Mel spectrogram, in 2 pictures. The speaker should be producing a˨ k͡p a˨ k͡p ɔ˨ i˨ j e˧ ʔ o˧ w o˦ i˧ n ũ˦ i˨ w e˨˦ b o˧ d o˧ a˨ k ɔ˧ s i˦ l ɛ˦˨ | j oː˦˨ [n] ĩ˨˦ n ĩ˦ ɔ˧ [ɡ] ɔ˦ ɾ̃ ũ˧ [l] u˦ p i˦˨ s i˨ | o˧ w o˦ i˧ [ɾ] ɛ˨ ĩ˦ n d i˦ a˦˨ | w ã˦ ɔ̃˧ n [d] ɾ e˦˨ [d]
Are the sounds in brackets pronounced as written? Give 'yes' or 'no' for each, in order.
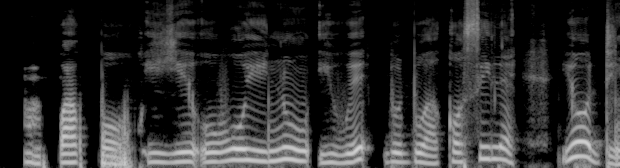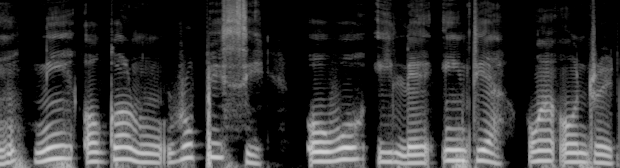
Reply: no, yes, no, no, yes, yes

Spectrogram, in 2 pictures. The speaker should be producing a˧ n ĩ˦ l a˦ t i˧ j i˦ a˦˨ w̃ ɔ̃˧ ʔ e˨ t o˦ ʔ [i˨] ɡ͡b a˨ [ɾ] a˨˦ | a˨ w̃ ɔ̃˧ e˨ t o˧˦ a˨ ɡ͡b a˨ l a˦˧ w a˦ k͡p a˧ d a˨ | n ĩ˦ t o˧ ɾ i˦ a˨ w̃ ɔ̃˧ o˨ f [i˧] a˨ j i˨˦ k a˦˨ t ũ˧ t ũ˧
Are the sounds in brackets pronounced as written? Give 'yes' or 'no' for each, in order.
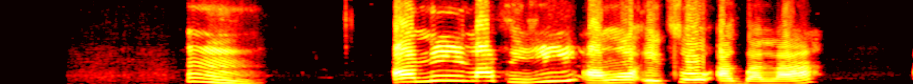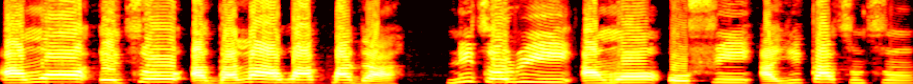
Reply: no, no, no

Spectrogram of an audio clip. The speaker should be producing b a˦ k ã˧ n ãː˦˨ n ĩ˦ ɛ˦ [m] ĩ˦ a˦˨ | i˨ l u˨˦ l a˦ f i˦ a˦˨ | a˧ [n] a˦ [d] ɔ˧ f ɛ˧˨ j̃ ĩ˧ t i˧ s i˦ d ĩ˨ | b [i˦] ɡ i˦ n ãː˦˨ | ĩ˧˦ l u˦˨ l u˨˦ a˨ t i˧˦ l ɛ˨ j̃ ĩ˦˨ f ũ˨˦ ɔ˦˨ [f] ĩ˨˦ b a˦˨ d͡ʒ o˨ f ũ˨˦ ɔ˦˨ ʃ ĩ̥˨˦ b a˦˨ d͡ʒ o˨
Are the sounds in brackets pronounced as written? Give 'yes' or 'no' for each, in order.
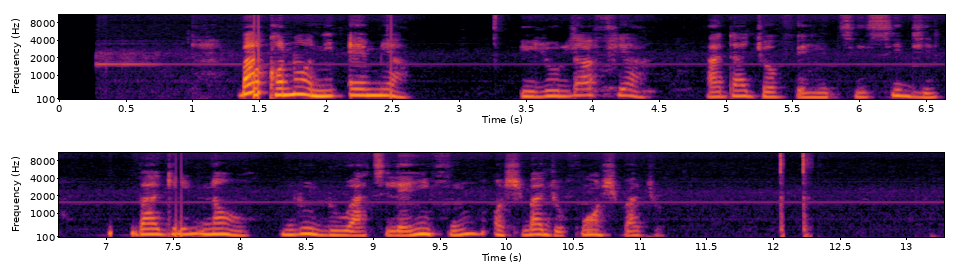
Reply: yes, no, no, no, no

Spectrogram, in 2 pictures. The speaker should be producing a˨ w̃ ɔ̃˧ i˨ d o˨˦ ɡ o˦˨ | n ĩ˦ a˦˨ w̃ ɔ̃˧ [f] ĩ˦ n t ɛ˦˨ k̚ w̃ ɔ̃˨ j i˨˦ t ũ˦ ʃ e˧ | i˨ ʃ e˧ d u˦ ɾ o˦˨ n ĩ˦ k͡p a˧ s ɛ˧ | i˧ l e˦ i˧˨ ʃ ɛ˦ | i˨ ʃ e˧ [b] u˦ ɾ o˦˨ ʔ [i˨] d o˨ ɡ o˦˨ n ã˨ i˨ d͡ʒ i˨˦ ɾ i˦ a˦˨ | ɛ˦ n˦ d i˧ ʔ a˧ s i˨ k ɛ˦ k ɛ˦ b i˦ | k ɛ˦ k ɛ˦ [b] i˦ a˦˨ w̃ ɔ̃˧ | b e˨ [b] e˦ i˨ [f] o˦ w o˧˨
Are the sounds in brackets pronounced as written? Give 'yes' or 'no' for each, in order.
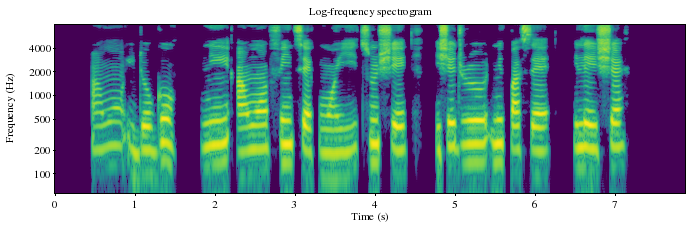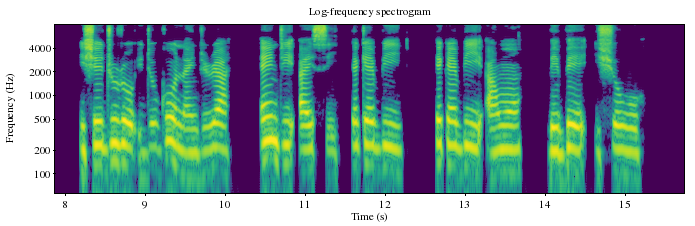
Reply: yes, no, yes, yes, yes, no

